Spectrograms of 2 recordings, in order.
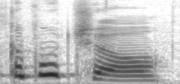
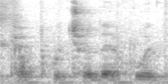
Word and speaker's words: cappuccio: No, I thought it was capucho. No, it is cappuccio.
